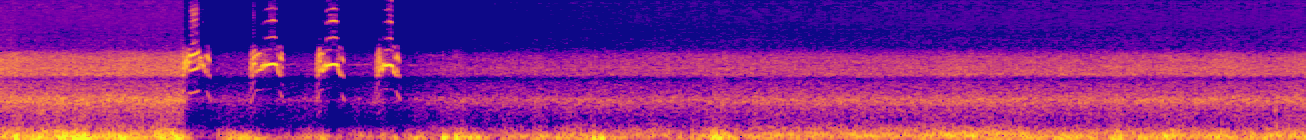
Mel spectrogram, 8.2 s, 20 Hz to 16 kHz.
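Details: Wild bald eagle at the West End nest on 29 September 2023 around 7:05 in the morning, caught by a live nest camera: four quick, high, squeaky whistled notes in a rapid series, then a low rumble of wind and background noise.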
